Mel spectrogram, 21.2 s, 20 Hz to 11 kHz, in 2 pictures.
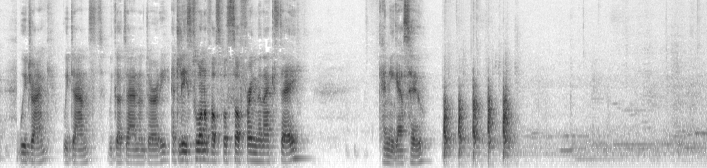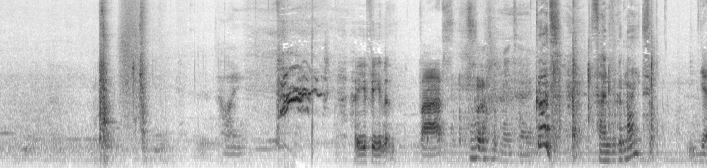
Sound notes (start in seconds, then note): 6.6 knocks; 14.6 laughs; 17.7 laughs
